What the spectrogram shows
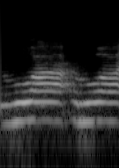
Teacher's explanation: इसमें आपके होंठ गोल हो रहे हैं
